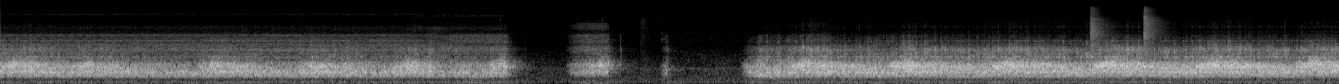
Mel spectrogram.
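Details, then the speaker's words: Doppler ultrasound of the radial artery feeding a well-matured, normally functioning arteriovenous fistula, caliber 4.6 mm. Continuous whooshing flow with regular pulsing surges, flow in systole and diastole, described as triphasic. "there's a good flow in the systole and the diastole there's a hole the flow is uh the blood is flowing in the systole in the diastole there's a triphasic flow nice calibred radial artery"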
